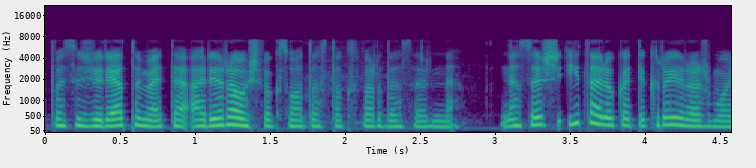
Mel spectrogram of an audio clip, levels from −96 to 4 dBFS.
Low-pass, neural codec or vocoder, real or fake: 7.2 kHz; none; real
